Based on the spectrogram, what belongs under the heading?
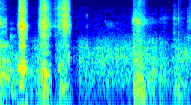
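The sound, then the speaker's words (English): A bird chirps in harsh, raspy bursts: three quick calls in a row, a short pause, then two more calls. No one speaks. “This is a, yeah, shut that bird up or I'm going to shoot it and cook it.”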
